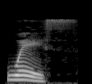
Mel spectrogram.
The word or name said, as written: wace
